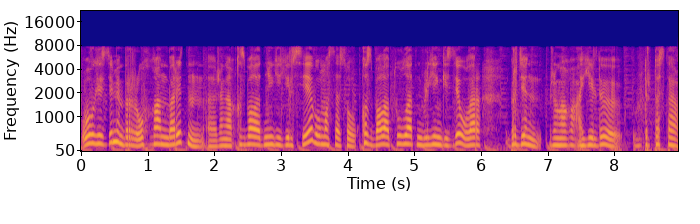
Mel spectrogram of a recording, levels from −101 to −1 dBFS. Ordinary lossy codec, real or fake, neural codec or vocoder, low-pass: none; real; none; none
